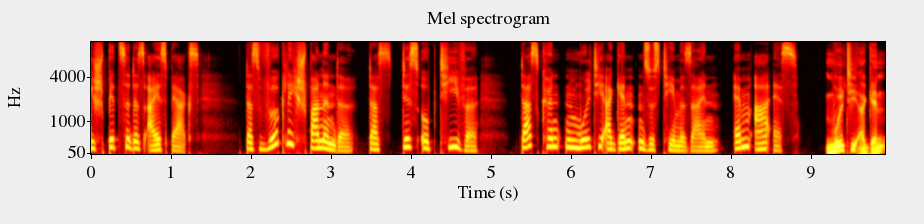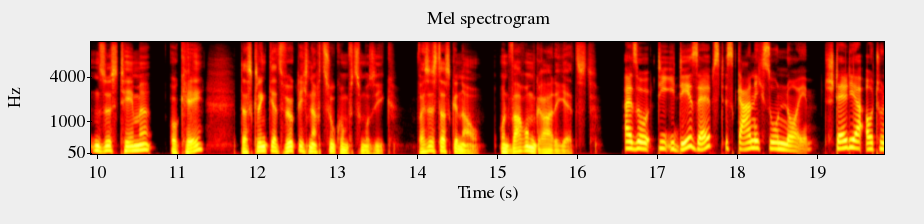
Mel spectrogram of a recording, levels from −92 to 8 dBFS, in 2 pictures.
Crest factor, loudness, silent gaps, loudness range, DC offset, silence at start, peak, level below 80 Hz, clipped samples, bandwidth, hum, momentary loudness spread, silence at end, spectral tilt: 14 dB; -15 LUFS; none; 3 LU; under 0.1%; 0 s; 0 dBFS; -40 dBFS; under 0.1%; 12 kHz; none; 10 LU; 0 s; -5 dB/octave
